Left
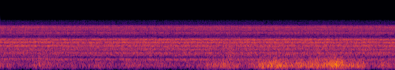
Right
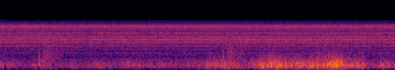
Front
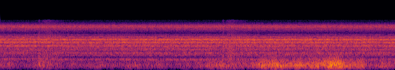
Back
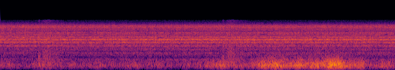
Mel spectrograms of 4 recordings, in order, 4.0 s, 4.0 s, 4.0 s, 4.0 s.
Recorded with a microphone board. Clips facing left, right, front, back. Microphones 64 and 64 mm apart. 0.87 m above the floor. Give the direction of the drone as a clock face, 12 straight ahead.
10 o'clock.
